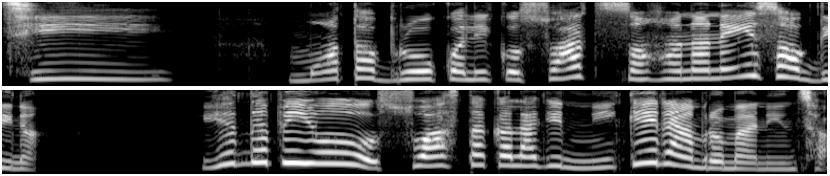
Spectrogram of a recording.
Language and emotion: Nepali, disgusted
